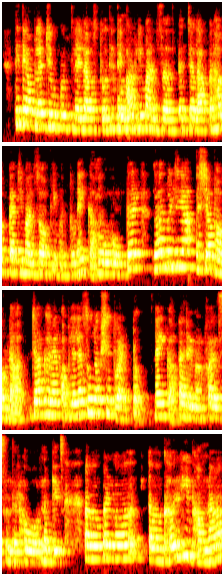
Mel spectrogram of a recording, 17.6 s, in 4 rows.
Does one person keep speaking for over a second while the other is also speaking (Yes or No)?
No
